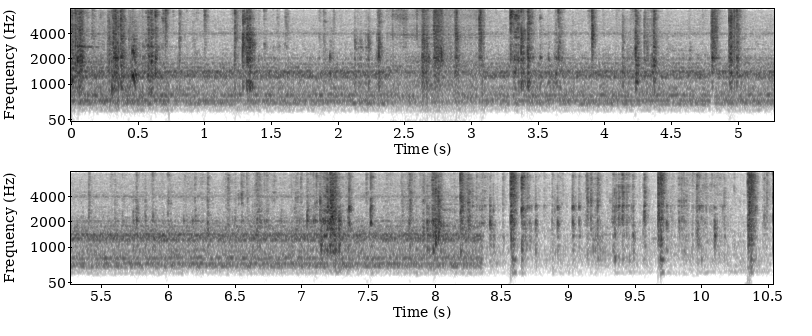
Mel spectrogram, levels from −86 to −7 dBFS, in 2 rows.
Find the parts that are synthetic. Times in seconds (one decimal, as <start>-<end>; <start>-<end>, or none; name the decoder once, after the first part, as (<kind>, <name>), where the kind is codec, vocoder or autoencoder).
2.4-3.1 (codec, ZipCodec)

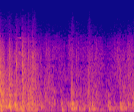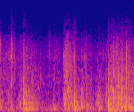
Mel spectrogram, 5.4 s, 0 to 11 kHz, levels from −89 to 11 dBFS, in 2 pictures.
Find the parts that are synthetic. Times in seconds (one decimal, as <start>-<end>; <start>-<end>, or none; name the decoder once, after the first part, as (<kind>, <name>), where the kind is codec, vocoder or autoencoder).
3.4-4.4 (vocoder, Vocos)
